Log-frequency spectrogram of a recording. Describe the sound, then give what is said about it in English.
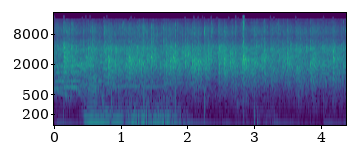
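A crowd applauds the night's winners steadily, a dense wash of clapping that keeps up for several seconds. Early on, a brief rising whoop or cheer cuts through the applause. “But all right, let's get a round of applause for all the winners tonight.”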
